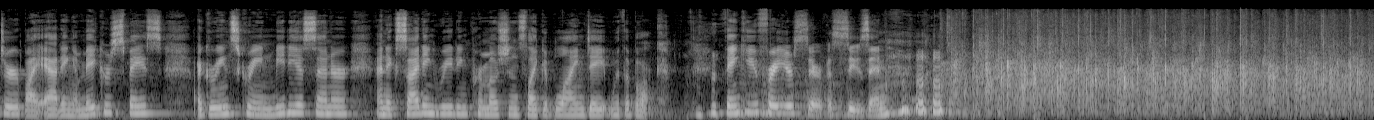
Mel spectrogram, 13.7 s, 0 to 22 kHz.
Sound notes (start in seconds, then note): 6.9 laughter; 9.2 applause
